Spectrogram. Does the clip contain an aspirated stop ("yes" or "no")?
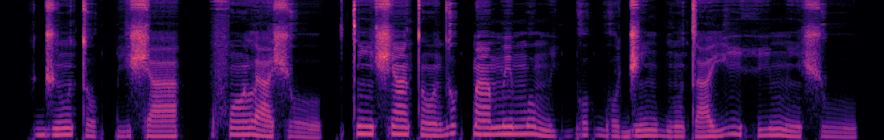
no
